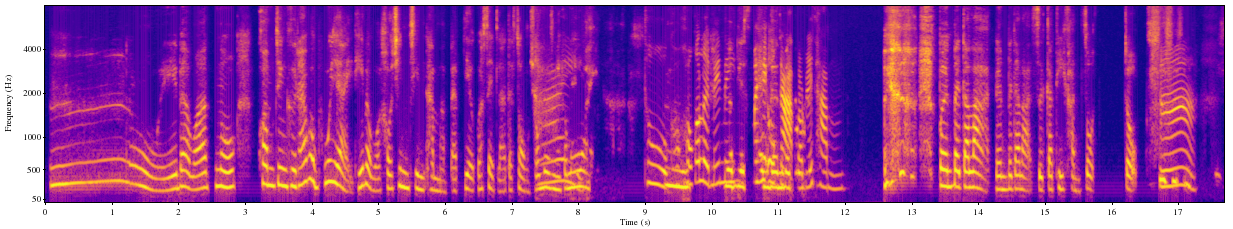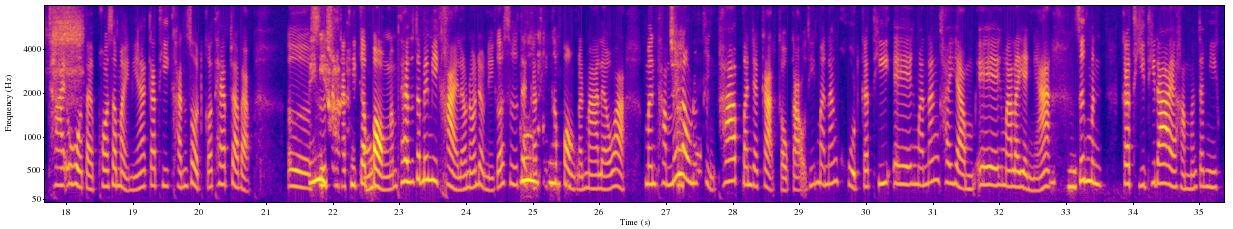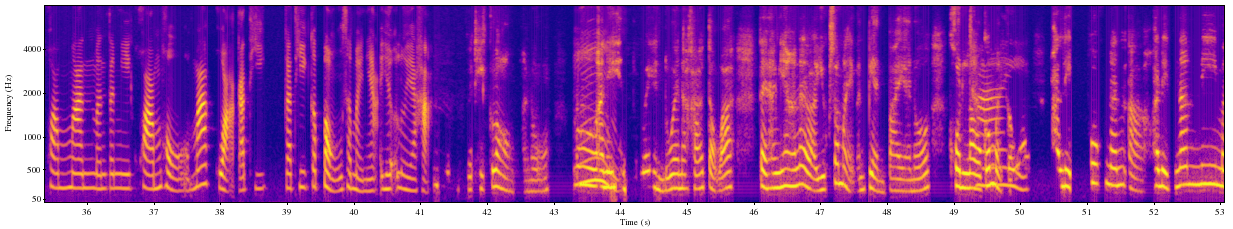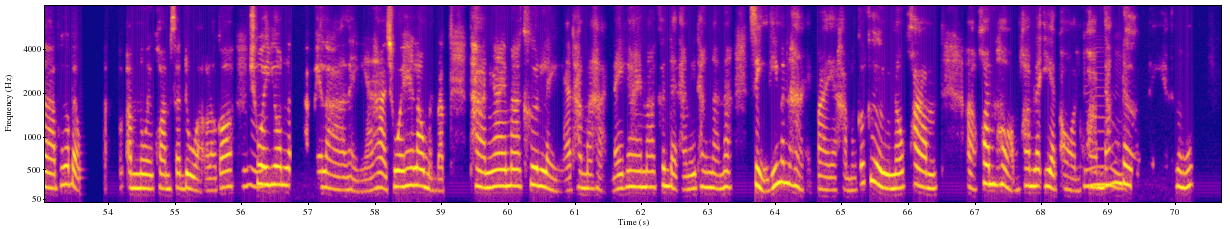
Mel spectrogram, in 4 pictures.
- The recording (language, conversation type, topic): Thai, podcast, ช่วยเล่าเรื่องสูตรอาหารประจำครอบครัวที่คุณชอบให้ฟังหน่อยได้ไหม?
- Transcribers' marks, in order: mechanical hum; tapping; distorted speech; chuckle; giggle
